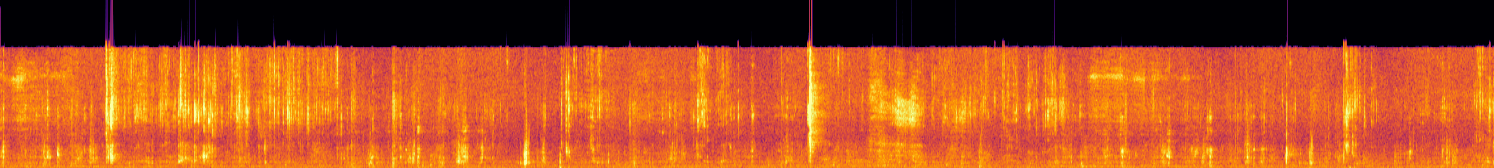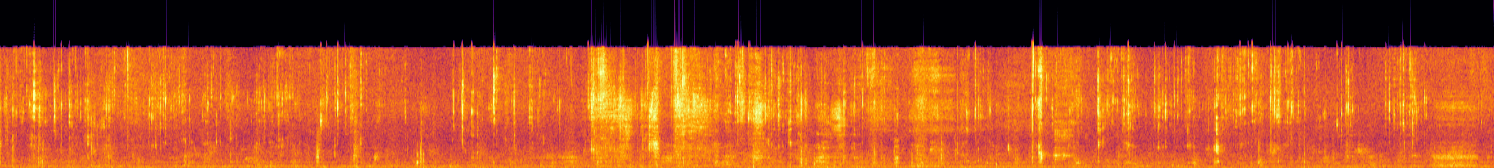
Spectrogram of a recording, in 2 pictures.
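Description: Mouth sounds of someone chewing pan-fried Spam slices and rice, with irregular sharp clicks and smacks, busiest in the first dozen seconds and sparser after. A steady low hum runs underneath.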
